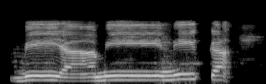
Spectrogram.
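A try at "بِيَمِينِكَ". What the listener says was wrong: Bagus. Selanjutnya.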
